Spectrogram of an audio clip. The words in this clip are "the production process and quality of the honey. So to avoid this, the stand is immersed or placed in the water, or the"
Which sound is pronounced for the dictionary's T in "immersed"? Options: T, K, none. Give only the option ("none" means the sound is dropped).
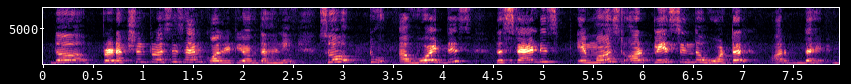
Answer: T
